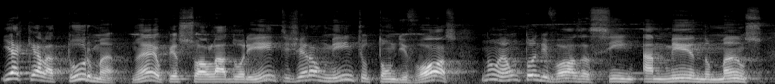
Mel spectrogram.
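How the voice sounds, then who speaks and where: A man's voice: mid-range voice, sing-song, normal speed, hardly any pauses. A man preaching a sermon as a pastor, explaining the Bible with rhetorical questions at a church service. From Brazil.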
